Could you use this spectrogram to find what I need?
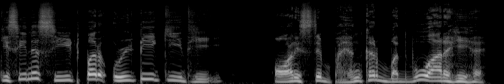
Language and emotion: Hindi, disgusted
